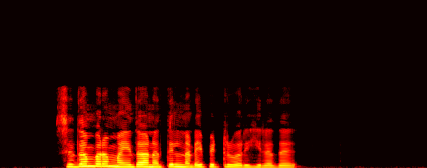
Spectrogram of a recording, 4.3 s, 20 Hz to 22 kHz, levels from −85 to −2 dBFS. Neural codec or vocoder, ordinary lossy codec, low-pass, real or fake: none; none; none; real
